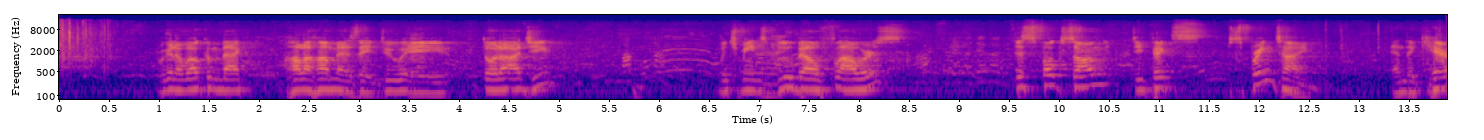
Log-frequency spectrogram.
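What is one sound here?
A man speaks through a microphone over loudspeakers, in short phrases.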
